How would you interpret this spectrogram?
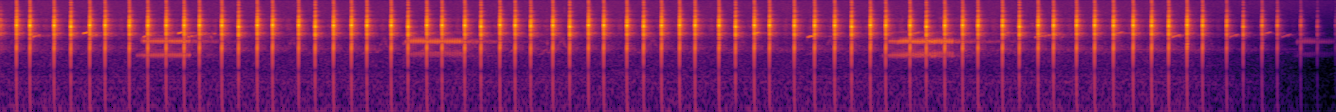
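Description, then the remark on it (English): Under pale moonlight in an extensive wet meadow, a yellow rail hidden among the sedges ticks incessantly in a rapid, steady series of loud, dry clicks, while gray tree frogs, spring peepers and a whippoorwill call in the background with a few brief higher trills. “There, hidden among the sedges, a yellow rail vocalizes incessantly, while gray tree frog, spring peeper, and whippoorwill call in the background.”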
